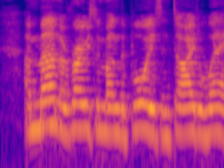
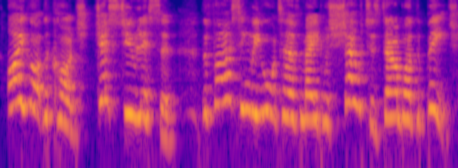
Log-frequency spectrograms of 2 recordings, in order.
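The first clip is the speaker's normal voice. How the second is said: much higher scolding schoolboy, half laughing; high boy ranting at the others; Piggy losing his temper; 8 semitones higher than usual. Acted. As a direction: tell the boys off in Piggy's voice. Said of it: "Piggy lost his temper".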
